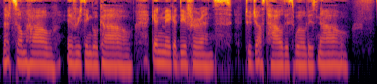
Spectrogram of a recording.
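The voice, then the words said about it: Lower-pitched put-on French accent, singing. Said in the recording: “I should do it in a lower French voice”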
